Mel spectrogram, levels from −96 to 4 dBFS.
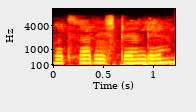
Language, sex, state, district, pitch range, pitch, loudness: Hindi, female, Jharkhand, Sahebganj, 210-220 Hz, 220 Hz, -12 LUFS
